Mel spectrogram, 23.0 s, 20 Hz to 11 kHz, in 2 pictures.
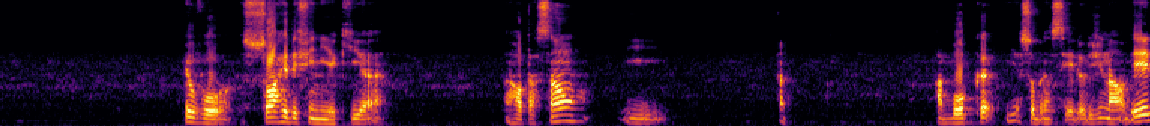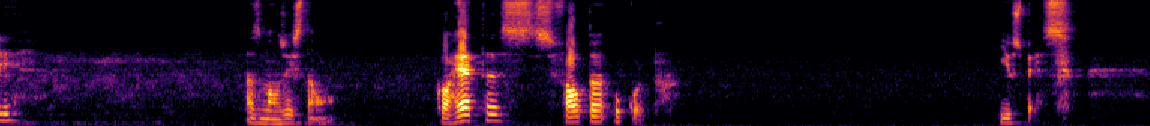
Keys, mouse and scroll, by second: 1.0-1.6 ctrl+shift+middle drag, 2.0 click, 4.3 click, 6.7 click, 7.7-9.3 drag, 9.8 click, 10.8-11.8 drag, 12.2-12.9 ctrl+middle drag, 13.0 ctrl+shift+middle click, 14.4 ctrl+middle click, 15.1 ctrl+middle click, 15.7 ctrl+middle click, 17.7 click, 19.3 click, 20.3 ctrl+middle click, 21.7 click.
